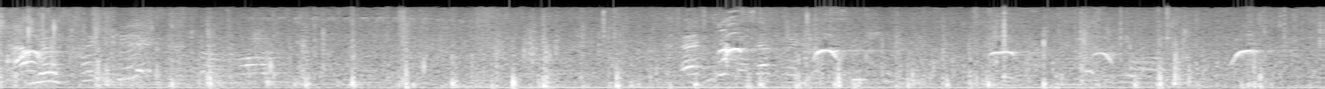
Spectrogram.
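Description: Footsteps of a group of children walking up muddy ground, with their voices. From about halfway on, short high yips sound several times, roughly one a second.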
